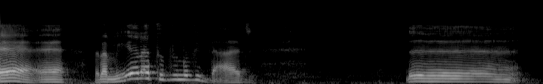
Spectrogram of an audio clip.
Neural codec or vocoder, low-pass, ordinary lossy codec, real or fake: codec, 44.1 kHz, 7.8 kbps, DAC; 7.2 kHz; none; fake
